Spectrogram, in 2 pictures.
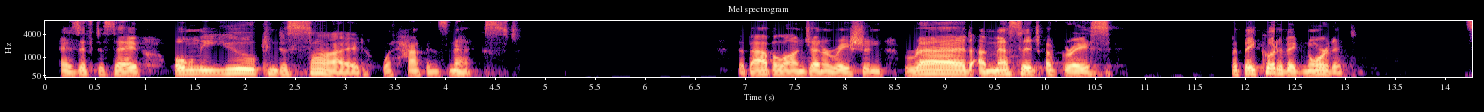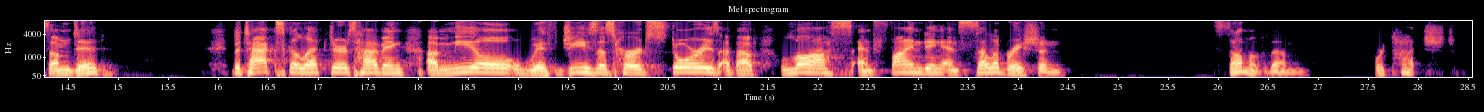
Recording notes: on August 16, 2020, at Hector Presbyterian Church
